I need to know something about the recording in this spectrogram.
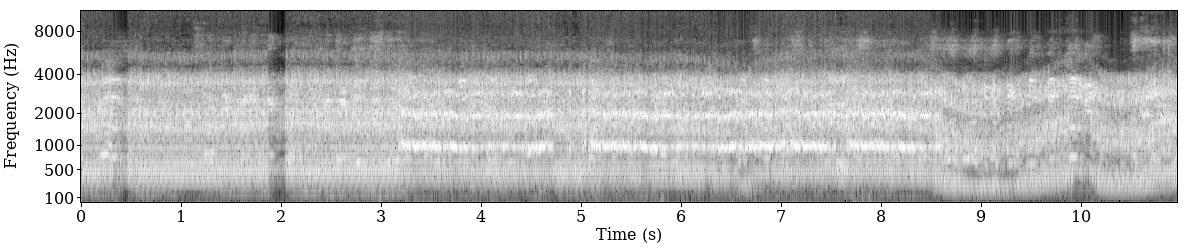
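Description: A sports car engine drones at high revs, then drops in pitch as the car slows down.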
